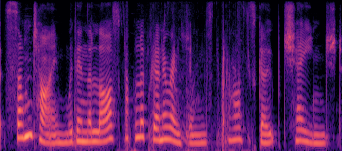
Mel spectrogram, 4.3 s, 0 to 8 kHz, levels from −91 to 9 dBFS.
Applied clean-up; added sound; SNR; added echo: neural separator model SepFormer DNS4.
